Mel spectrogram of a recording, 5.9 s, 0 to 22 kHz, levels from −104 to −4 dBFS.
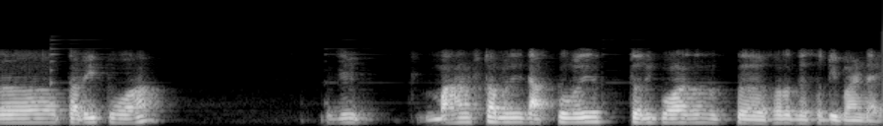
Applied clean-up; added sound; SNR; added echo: neural mask model DeepFilterNet 3.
